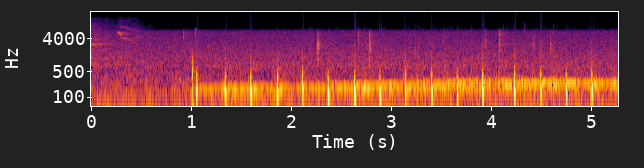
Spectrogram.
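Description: Footsteps tap quickly and evenly on stone.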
